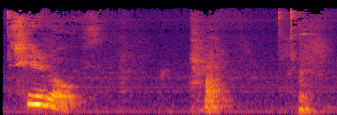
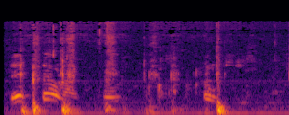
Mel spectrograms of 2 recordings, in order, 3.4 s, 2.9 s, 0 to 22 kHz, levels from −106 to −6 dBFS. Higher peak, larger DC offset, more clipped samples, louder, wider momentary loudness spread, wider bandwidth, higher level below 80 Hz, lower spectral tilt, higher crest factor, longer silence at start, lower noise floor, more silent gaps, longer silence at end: first, -6 dBFS vs -20 dBFS; neither; neither; first, -25 LUFS vs -40 LUFS; first, 25 LU vs 18 LU; first, 16.5 kHz vs 11.5 kHz; second, -58 dBFS vs -52 dBFS; about the same, -4.5 dB/octave vs -5.5 dB/octave; about the same, 22 dB vs 20 dB; about the same, 0.05 s vs 0.1 s; second, -55 dBFS vs -61 dBFS; neither; about the same, 0.15 s vs 0.15 s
